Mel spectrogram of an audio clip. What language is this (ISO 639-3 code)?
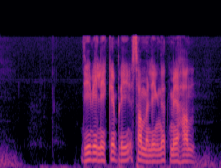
nor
